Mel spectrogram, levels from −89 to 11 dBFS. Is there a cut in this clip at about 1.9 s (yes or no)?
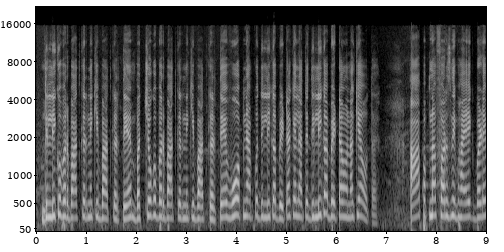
no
